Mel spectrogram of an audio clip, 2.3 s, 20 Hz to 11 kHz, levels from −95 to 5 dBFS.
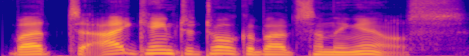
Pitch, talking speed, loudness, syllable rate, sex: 150 Hz, 205 wpm, -19 LUFS, 5.5 syllables/s, male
